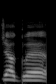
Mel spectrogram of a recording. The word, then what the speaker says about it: Juggl_r: And it's not just Juggler like how you'd spell it normally. It's Juggler with an underscore instead of an E.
